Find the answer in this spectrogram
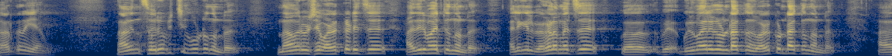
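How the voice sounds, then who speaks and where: A man preaching a sermon, fervent and repetitive, drawing out slow emphatic phrases. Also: fairly high pitch. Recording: long hall reverb.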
